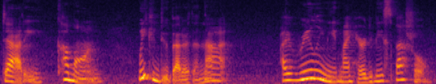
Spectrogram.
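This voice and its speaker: A woman voicing an excited little girl in a storybook read-aloud. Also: mid-range voice, moderate pace, gravelly, muffled recording, slight background noise. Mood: eager.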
